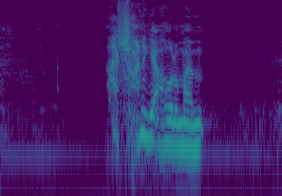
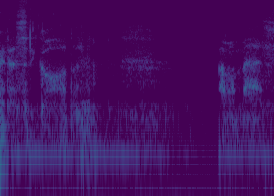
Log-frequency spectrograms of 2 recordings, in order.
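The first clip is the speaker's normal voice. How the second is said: tearful prayer; 19 dB quieter than usual. Retold or imitated. I just cried.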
